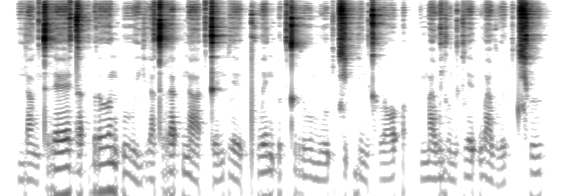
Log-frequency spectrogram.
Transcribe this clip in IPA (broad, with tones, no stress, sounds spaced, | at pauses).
j a˩˦ ŋ t r ɛː˥˩ d a˦˥ k̚ r ɤː˥˩ n ʔ uː˨˩ j i˨˩ a̯ t r a˥˩ t̚ n aː˨˩ k̚ t e˦˥ n p l eː˨˩ p̚ kʰ w e˥˩ n ʔ ɯ˦˥ k̚ t r uː˧ m w u˨˩ ʔ t͡ɕ i˥˩ t̚ j i˨˩ n kʰ l ɔ˦˥ ʔ | m a˦˥ w j u˩˦ n k l e˦˥ ʔ w a˨˩ w l ɯ˥˩ k̚ t͡ɕʰ ɯ˥˩ k̚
